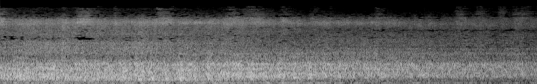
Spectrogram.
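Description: A short freight train of tank wagons hauled by a VL10U electric locomotive, its wheels rumbling on the rails as it runs past and away, steadily fading.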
